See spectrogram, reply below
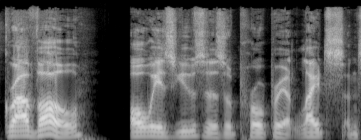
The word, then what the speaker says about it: Graveaux: Gravo is spelled G-R-A-V-E-A-U-X. So French.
